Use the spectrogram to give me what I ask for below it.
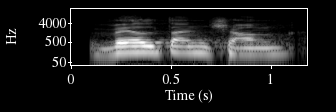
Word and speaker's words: Weltanschauung: Weltanschauung se pronuncia.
